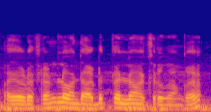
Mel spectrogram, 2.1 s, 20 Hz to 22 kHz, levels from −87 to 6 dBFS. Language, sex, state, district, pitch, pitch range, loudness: Tamil, male, Tamil Nadu, Kanyakumari, 120 Hz, 110-130 Hz, -15 LUFS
